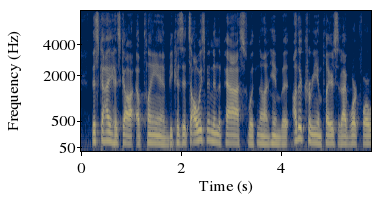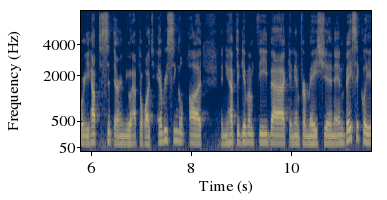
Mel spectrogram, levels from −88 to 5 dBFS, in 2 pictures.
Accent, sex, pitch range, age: American, male, 110-140 Hz, 40-59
